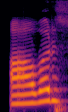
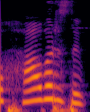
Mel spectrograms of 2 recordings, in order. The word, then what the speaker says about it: hours: आवर्स नहीं होगा इसका प्रोनाउंसिएशन, मोस्ट ऑफ स्टूडेंट यही करते हैं, आवर्स को हावर्स पढ़ते हैं।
